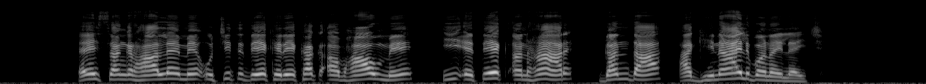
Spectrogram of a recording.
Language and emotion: Maithili, disgusted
